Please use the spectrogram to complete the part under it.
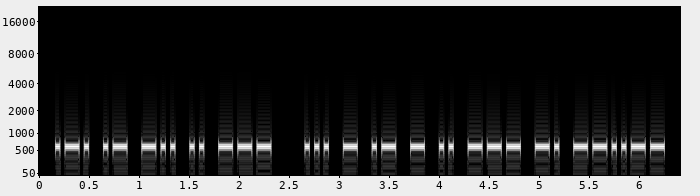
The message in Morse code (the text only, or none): RADIO STATION,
